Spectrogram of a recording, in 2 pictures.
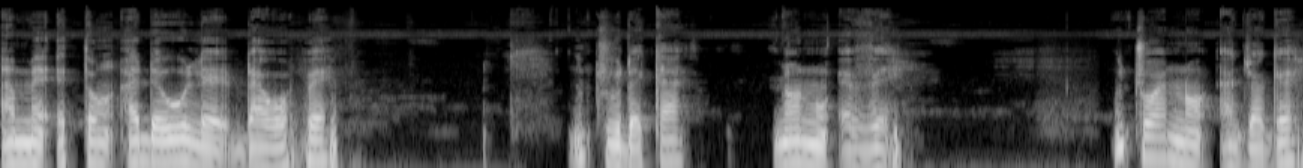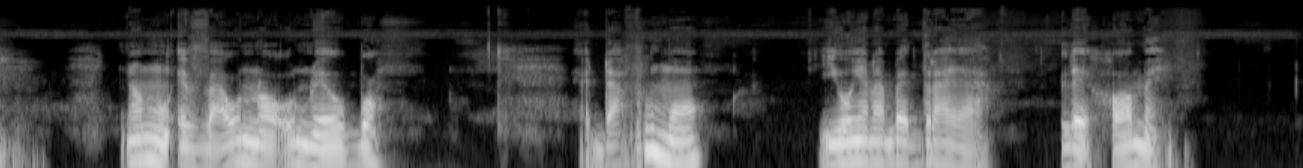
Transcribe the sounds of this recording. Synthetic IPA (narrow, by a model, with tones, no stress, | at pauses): a˨mɛ̃˨ʔɛ˨t̪ɔ̃˦ʔa˨ɖe˦wo˦le˨ɖa˨wɔ˨ɸɛ˦ | ŋũ˦t͡ʃu˦ɖɛ˨ka˦ | ɲɔ̃˦nũ˨ʔɛ˨vɛ˨ | ŋũ˦t͡ʃɔ˦a˦nɔ̃˨a˨d͡ʒɔ˨ɡɛ˦ | ɲɔ̃˦nũ˨ʔɛ˨vɛ˨a˨wo̰˦nɔ̃˨wʔo̰˦nũ˨ɛ˨wo˦ɡ͡bɔ˦˨ | ɖa˨ɸu˦mɔ̃˦ | ji˦wo˦ɲã˦nã˦bɛ˦d̪ɾa˦ja˨ | lɛ˨xɔ˨˦mɛ̃˨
